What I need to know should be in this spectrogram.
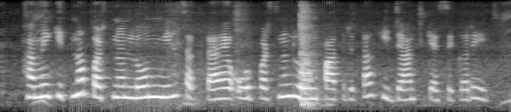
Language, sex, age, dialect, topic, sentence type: Hindi, female, 25-30, Hindustani Malvi Khadi Boli, banking, question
